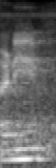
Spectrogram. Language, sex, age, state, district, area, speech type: Goan Konkani, male, 30-45, Goa, Pernem, rural, spontaneous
